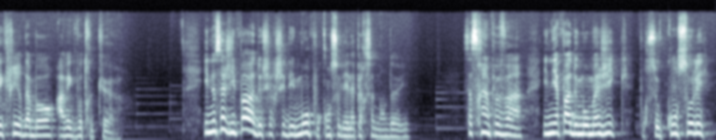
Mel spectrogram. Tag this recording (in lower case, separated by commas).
speech, music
